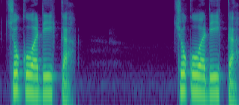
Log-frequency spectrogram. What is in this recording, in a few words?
"cuko vtehkv", Muscogee; Mvskoke Words with Voicing Consonants; Onvkv Ohhvyayices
